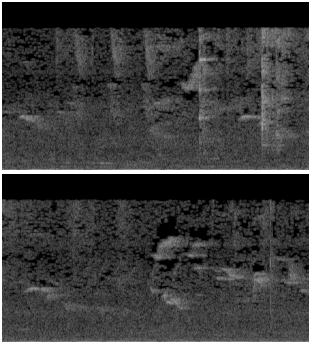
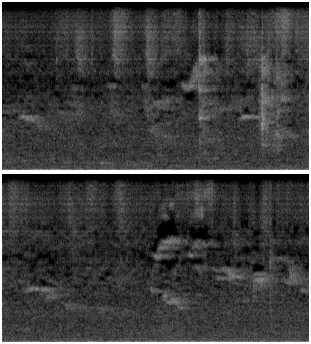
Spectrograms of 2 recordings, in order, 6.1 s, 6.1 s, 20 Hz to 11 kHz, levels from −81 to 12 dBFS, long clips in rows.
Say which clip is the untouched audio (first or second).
first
